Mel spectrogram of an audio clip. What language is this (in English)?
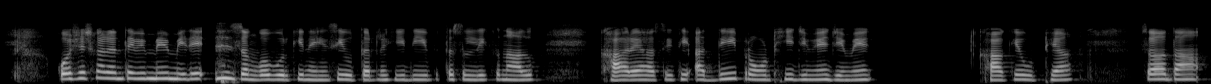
Punjabi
